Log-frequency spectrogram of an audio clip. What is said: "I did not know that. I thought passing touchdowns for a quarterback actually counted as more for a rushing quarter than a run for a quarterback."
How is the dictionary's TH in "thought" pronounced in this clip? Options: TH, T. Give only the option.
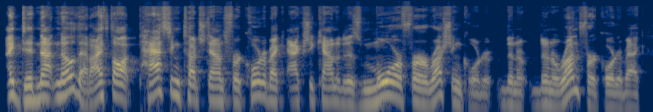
TH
